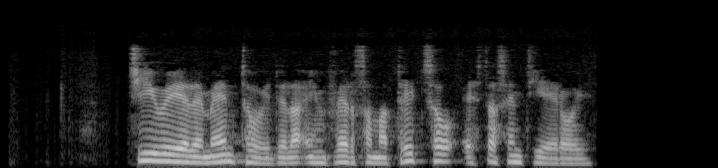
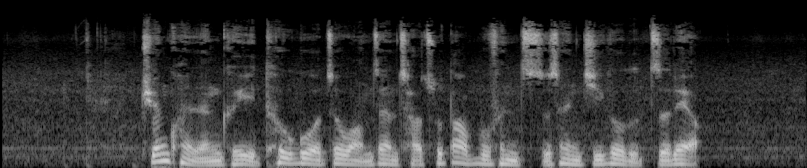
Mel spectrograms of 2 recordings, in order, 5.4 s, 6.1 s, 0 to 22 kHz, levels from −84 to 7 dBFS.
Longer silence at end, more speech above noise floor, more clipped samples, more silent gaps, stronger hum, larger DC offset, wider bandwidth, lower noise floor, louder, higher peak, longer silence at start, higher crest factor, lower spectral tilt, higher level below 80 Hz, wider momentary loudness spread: first, 0.95 s vs 0.8 s; first, 40 dB vs 32 dB; neither; neither; neither; neither; second, 7.6 kHz vs 14 kHz; first, -60 dBFS vs -48 dBFS; second, -20 LUFS vs -16 LUFS; about the same, -4 dBFS vs -2 dBFS; first, 1 s vs 0.65 s; about the same, 18 dB vs 16 dB; first, -7 dB/octave vs -4 dB/octave; second, -64 dBFS vs -44 dBFS; first, 9 LU vs 4 LU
